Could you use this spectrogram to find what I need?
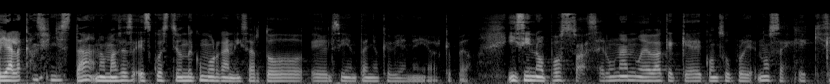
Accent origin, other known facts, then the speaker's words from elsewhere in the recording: Monterrey, Nuevo León, Mexico; accent: regiomontano; moved away as an adult; also born or lived in Houston / Boston; now in Los Angeles, United States; soy de Monterrey también. Eh, ahorita vivo en Los Ángeles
